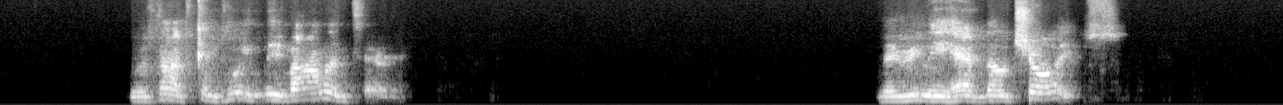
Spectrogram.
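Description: An elderly man speaks calmly close to a microphone, in two short bursts with a pause between.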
